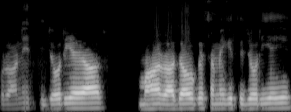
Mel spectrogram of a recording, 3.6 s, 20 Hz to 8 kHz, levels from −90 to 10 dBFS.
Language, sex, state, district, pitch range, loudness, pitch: Hindi, male, Uttar Pradesh, Jyotiba Phule Nagar, 125-135 Hz, -16 LUFS, 125 Hz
